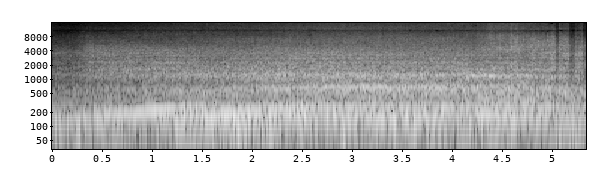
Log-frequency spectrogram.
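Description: Two Pontiac Firebirds launching off a drag-strip start line, engines revving hard and climbing in pitch under full acceleration, with one sharp drop in pitch about four seconds in as a gear is shifted, then climbing again.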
